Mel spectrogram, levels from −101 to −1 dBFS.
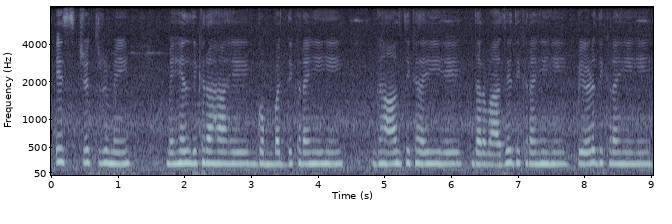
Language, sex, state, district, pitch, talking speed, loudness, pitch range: Hindi, female, Chhattisgarh, Sarguja, 210 Hz, 155 wpm, -33 LUFS, 205-215 Hz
